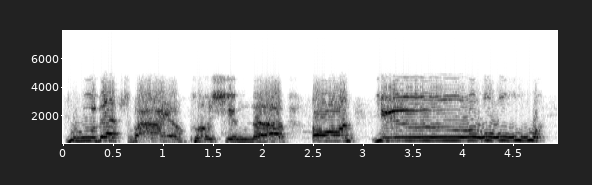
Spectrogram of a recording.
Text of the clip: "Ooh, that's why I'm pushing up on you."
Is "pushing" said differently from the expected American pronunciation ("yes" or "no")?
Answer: no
